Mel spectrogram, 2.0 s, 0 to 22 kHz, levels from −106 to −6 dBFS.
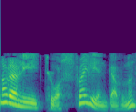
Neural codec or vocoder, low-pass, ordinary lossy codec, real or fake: codec, 16 kHz, 8 kbps, FunCodec, trained on LibriTTS, 25 frames a second; 3.6 kHz; MP3, 16 kbps; fake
